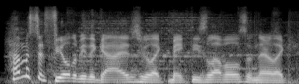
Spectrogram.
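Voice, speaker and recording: A man's voice: fairly low pitch, very animated, fast talker, faint music behind. A man chatting casually and jokingly in loose, informal speech.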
